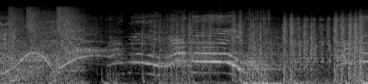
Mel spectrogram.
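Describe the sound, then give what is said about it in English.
Gunfire breaks out as people are shot during a street attack, with scattered sharp shots and bursts over a dense, continuous din of shouting voices. “A woman gets shot, then a man and a couple of pressmen on top of a van.”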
